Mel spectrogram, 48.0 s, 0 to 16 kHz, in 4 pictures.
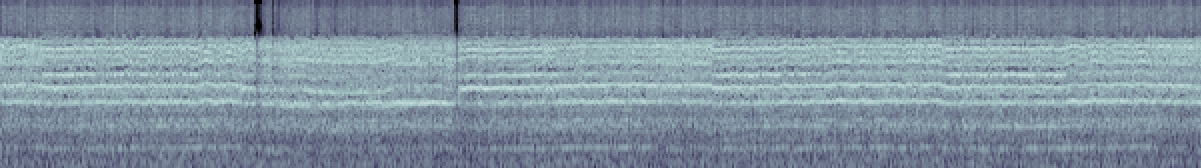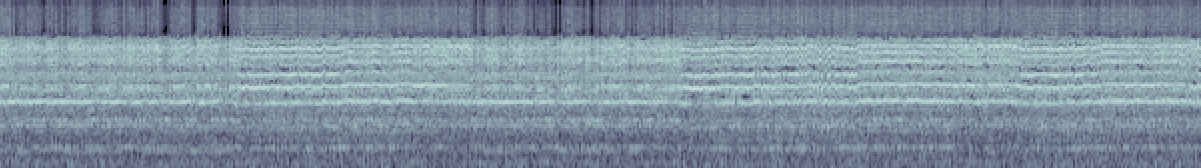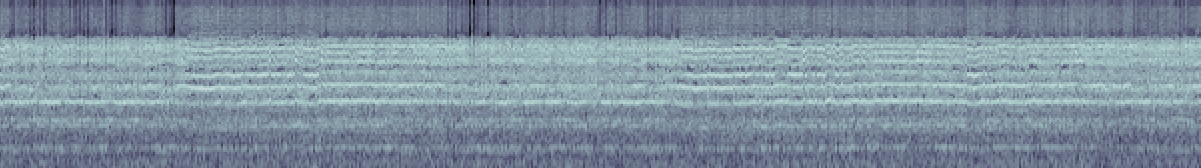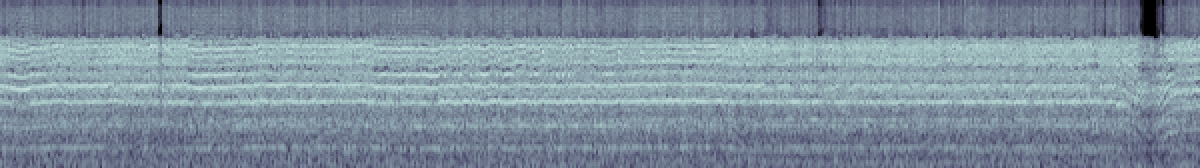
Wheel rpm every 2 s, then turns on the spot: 220, 220, 220, 220, 220, 220, 240, 230, 230, 220, 230, 220, 230, 220, 230, 220, 220, 230, 230, 220, 220, 230, 230, 190.
none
